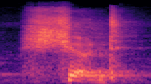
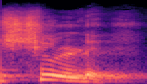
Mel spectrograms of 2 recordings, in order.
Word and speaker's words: should: अगला example शुड SHOULD ना कि शुल्ड, क्या पढ़ेंगे इसे शुड।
